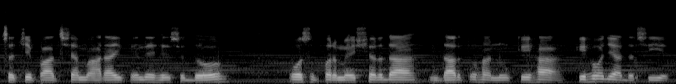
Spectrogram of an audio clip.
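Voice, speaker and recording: A man teaching scripture reading, reciting verses slowly and marking where to pause. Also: on the low side, flat delivery. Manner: slow, measured recitation of verses with pause instructions. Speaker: Gurbani teacher. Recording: dull lo-fi recording with faint music.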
